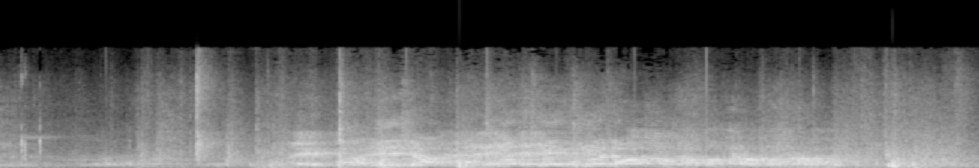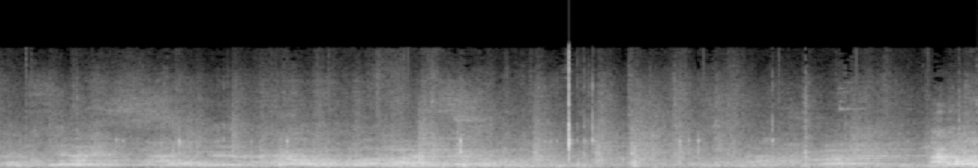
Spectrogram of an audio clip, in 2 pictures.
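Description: Men shouting and calling out around a grappling match, with dull thuds of bodies hitting the padded mat, a sharp one about six seconds in.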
